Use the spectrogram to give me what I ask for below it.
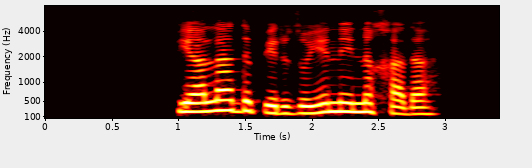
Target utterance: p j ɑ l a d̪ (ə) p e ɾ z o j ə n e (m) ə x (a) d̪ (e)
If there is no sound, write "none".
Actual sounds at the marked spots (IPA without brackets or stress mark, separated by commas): ə, n, a, a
